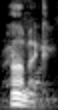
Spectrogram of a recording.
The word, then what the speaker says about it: hummock: m o c k Hummock humock Island mhm it's like a hammock but it's a Hummock uh and then it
